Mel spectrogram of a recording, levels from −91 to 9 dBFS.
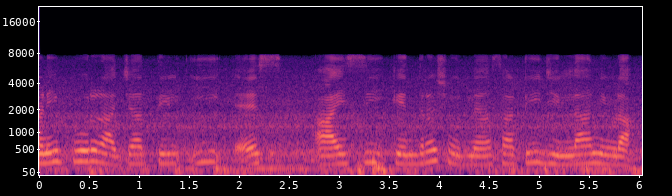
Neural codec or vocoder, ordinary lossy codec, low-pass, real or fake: none; none; none; real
